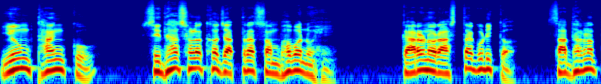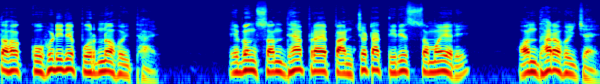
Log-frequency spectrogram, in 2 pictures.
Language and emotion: Odia, neutral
